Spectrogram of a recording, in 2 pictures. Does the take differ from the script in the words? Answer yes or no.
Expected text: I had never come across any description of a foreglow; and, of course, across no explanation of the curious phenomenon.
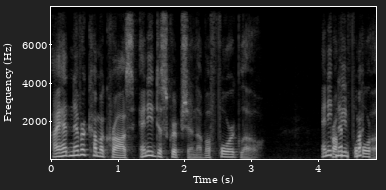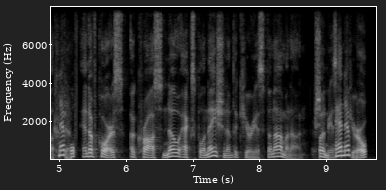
yes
